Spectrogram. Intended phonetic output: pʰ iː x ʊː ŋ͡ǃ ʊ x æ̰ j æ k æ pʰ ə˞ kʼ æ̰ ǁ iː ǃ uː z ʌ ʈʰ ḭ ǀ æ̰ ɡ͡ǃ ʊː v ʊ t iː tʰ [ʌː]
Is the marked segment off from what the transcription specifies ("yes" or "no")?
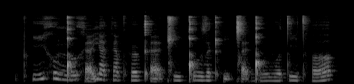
no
